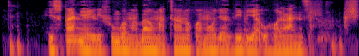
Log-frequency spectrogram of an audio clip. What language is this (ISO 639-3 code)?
swa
